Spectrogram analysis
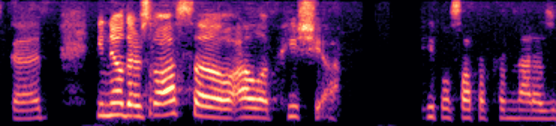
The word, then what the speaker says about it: alopecia: Alopecia.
